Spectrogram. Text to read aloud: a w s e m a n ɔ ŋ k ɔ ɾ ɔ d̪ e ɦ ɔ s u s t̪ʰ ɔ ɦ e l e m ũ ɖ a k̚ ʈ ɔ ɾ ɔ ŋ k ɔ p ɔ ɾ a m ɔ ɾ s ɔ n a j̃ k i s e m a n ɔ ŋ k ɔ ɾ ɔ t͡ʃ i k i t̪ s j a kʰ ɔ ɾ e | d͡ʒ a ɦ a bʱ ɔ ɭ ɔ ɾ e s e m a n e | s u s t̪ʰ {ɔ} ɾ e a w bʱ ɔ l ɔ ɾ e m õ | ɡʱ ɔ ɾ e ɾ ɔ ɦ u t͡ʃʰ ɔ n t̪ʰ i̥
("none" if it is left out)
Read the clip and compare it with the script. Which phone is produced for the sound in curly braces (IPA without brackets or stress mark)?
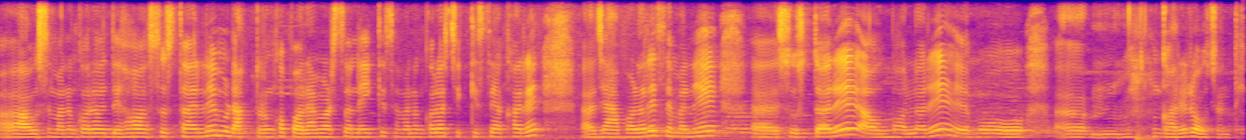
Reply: ɔ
